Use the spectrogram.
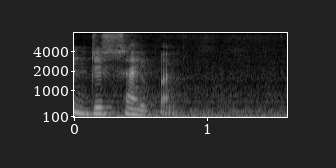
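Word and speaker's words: disciple: पे लिख दिया है, इसको हम पढ़ेंगे डिसाइपल। ठीक है, तो आप यहाँ पे जो चाहें वो मान सकते हैं कि आपका एस साइलेंट है या सी साइलेंट है।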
